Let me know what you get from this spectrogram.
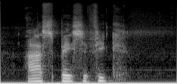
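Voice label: "aspecifiek", Dutch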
